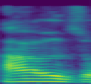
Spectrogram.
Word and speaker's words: also: আরেকটা হাসিব ভাই বললেন হচ্ছে অলসো, এটাকে অলসো বলে না। দেখতে যদিও ইয়ের মতো লাগে, অলসোর মতো লাগে ইংলিশে, কিন্তু এটা অলসো বলে না, এটাকে বলছে আলজো বলা হয়।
